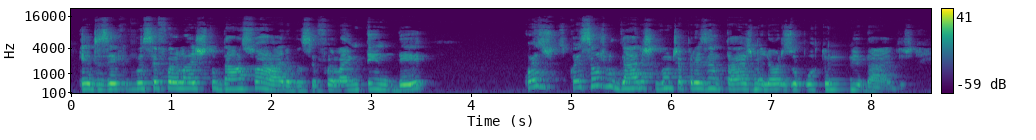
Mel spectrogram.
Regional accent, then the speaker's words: United States; eu era a única pessoa que tinha um sotaque, uhum. é, eu era a única pessoa que. É, que tinham outras histórias para contar além de ter crescido nos Estados Unidos.

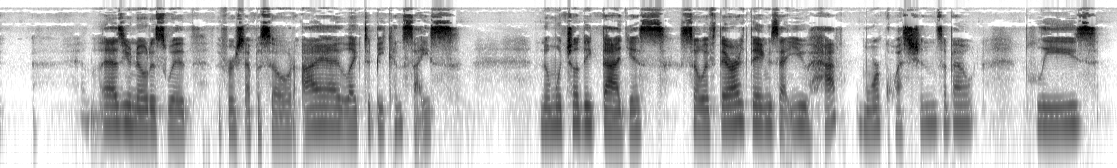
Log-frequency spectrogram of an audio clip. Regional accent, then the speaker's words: Canada; also born or lived in Costa Rica; So, nací Costa Rica, crecí in Canada

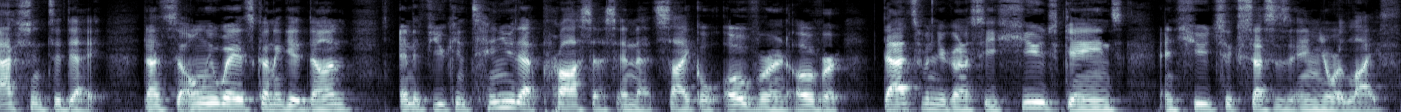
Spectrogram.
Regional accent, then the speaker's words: Raleigh, North Carolina, United States; I grew up in Raleigh, and so the tournament's in my backyard.

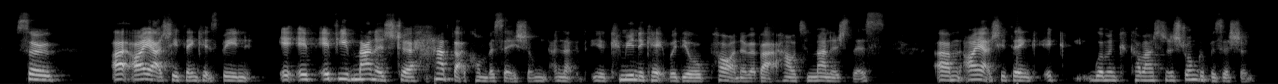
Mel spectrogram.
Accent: London, United Kingdom; I was born and brought up in London.

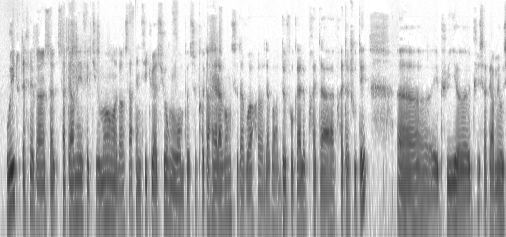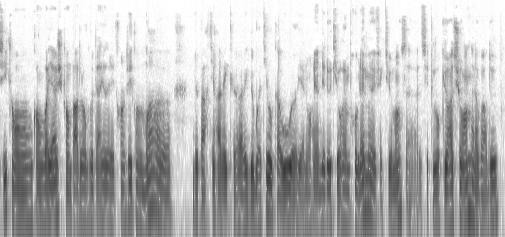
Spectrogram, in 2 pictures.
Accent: France; je suis né euh, dans les Pyrénées, dans un petit village un petit village des Pyrénées

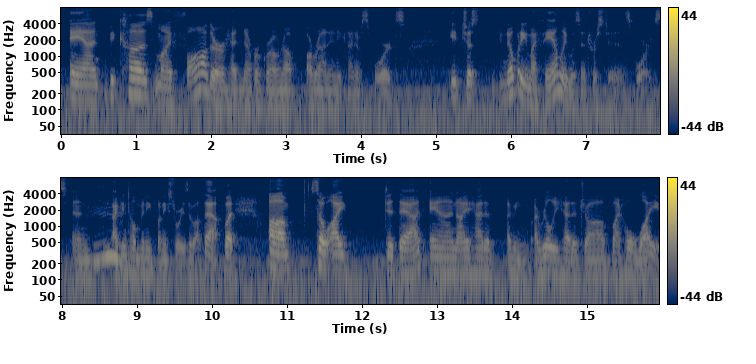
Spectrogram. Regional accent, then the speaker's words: Fredericksburg, Virginia, United States; I grew up in Fredericksburg, Virginia, which is America's most historic city

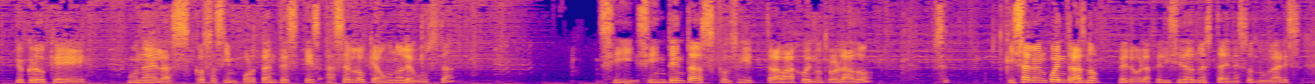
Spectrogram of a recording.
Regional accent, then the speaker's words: Mexico City, Mexico; yo nací en el DF y estudié justamente en esta escuela Anáhuac

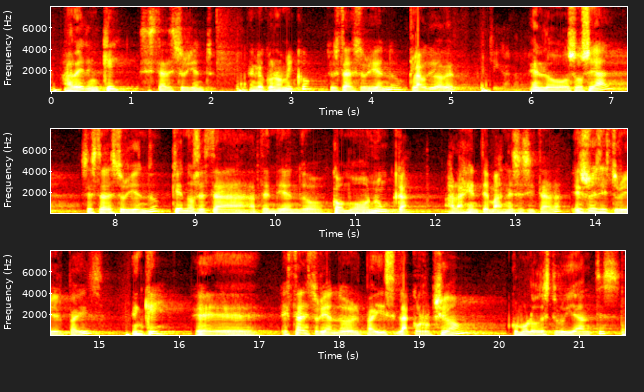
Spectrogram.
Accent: Tepetitán, Tabasco, Mexico; de la maestra Guadalupe Antonio allá en mi pueblo, en Tepeitán, que me daba sexto grado

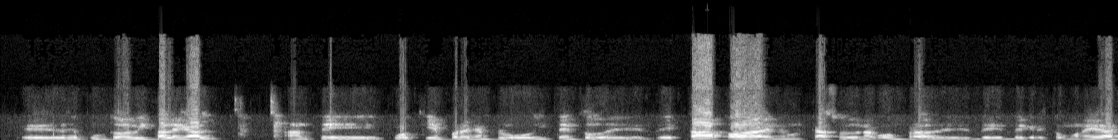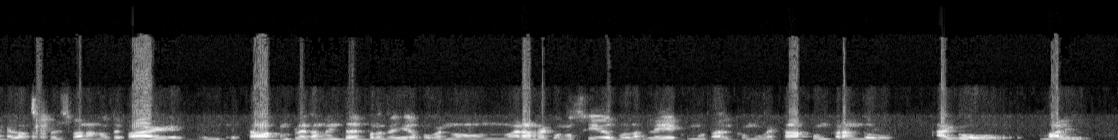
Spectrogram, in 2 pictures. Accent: Cuba; nosotros los cubanos

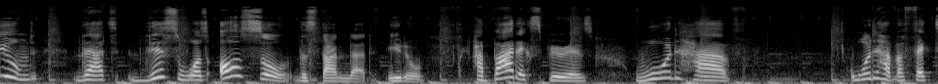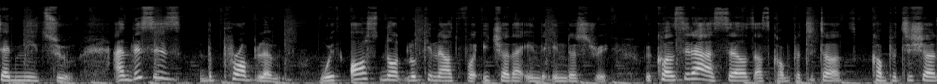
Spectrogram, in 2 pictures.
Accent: Nigeria; as a Nigerian designer

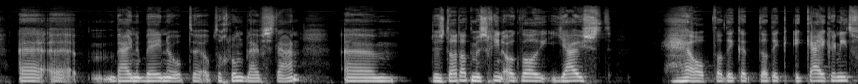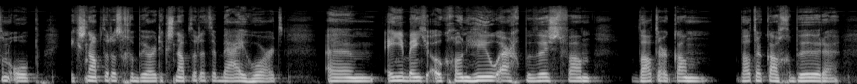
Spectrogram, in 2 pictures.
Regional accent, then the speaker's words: Amsterdam, North Holland, Netherlands; Ik ben opgegroeid in de Bijlmer, Amsterdam Zuidoost.

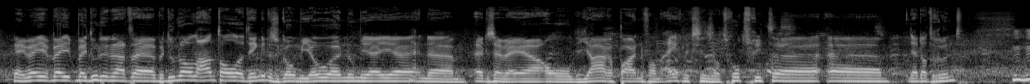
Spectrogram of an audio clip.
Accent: Limburg, Netherlands; moved away; also born or lived in Amsterdam; als Limburger. Al, al, alhoewel ik 13 jaar in Amsterdam gewoond heb.

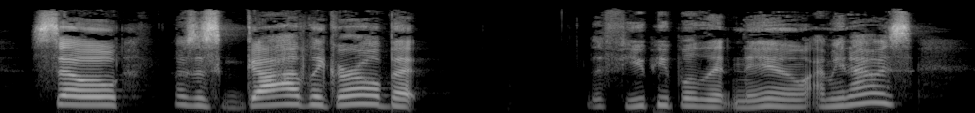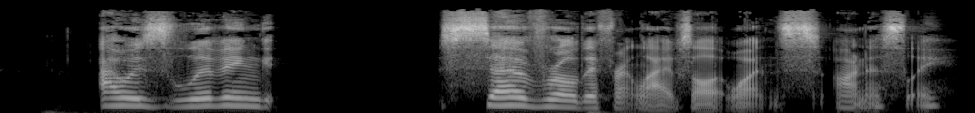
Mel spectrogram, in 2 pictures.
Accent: Fort Worth, Texas, United States; I'm from Fort Worth, Texas

